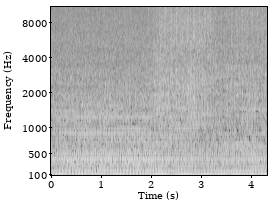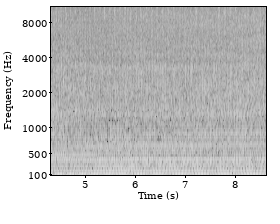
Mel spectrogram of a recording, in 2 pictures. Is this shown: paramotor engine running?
yes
